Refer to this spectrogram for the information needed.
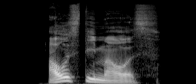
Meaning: Declares something as ended or out of the question, just as the life of the mouse in the mousetrap is irrevocably over. The rhyme has a reinforcing effect
- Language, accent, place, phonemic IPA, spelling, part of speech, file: German, Germany, Berlin, /ˈaʊ̯s diː ˈmaʊ̯s/, aus die Maus, phrase, De-aus die Maus.ogg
